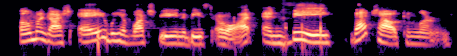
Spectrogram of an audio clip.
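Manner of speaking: plain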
